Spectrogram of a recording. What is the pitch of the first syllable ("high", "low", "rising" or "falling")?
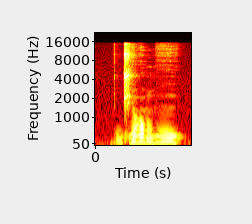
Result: high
